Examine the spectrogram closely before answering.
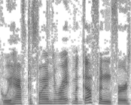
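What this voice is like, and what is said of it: Imitates another person's voice. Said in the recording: “It's my George Lucas impression.”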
